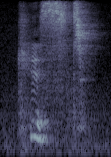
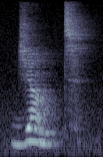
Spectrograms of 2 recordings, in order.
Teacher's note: unvoiced means the letter sound at the end of this word is just breath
